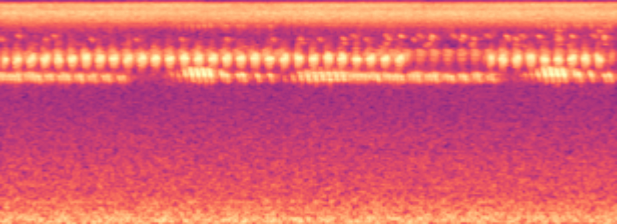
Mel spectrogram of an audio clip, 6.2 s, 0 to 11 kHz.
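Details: Autumn insects calling beside ripe, heavy-headed rice fields: rapid pulsed chirps around 4–5k repeat steadily, layered over a continuous high shrill band and a lower trilling voice, with faint low rumble beneath; recorded on a ZOOM H1essential.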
